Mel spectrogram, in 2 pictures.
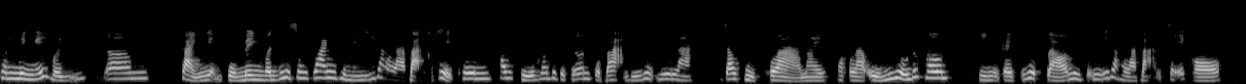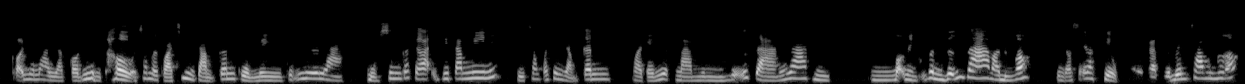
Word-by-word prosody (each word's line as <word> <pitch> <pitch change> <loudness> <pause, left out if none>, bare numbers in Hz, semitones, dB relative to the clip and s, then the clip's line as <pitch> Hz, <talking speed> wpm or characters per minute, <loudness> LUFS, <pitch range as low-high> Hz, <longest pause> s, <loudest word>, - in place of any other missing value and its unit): thân 270 -2 +2
mình 250 -3 +5
ấy, 290 +9 +1
bởi 190 - +2 0.4
ờm, 260 +2 -1 0.5
trải 165 - +4
nghiệm 190 +5 -1
của 195 -3 +2
mình 215 +3 +1
và 200 - +5
những 205 - -3
người 310 - +3
xung 295 -1 -2
quanh, 300 +1 +2
thì 245 - -1
mình 200 -1 -5
nghĩ 205 - -8
rằng - - -6
là - - -2
bạn - - +2
có - - -27
thể - - +2
thêm 270 0 +4 0.2
phong 285 0 -1
phú 200 -1 0
hơn 270 0 -4
cho 285 - -3
thực - - -5
đơn 255 +3 -3
của - - -4
bạn. 210 0 0
Ví 185 - -4
dụ 270 - -2
như 240 +1 -2
là 200 -6 -3 0.4
rau 250 +1 +4
củ 210 -6 -2
quả 180 -7 +3
này, 175 0 -3 0.2
hoặc 200 - -10
là 185 -2 +1
uống 195 +7 +1
nhiều 280 -6 +6
nước 335 - 0
hơn, 295 0 +6 0.3
thì 200 - -3
những 190 -2 -5
cái 190 - +2
việc 275 +4 +1
đó - - +3
mình 255 - 0
sẽ - - -7
nghĩ 235 +4 -4
rằng 195 - -4
là 170 - -1
bạn - - -6
sẽ - - -5
có 175 +1 +2 0.4
gọi - - +1
như 235 - -2
nào 205 - -3
nhỉ? 185 - -2
Có 180 - +1
điểm 265 +6 +1
thở 225 -4 +10
trong 270 - -4
cái 210 - +1
quá 170 -4 +4
trình 280 -4 +2
giảm 165 -4 +1
cân 250 +5 0
của 195 -6 +2
mình 180 +2 -1
cũng 250 +5 -4
như 275 - +3
là 255 -7 0 0.3
bổ 185 -6 -2
sung 265 +8 -2
các 300 +1 -5
cái 245 - +1
loại 245 - +1
vitamin 270 +2 +2
ấy. 335 +5 0 0.2
Thì 180 - -3
trong 245 - -7
quá 205 - -7
trình 260 -3 -1
giảm - - -4
cân, 240 +1 +1 0.2
ngoài 180 -3 -3
cái 175 - -1
việc 245 -4 0
mà 180 -2 -2
mình 180 -1 -6
giữ - - -2 0.2
dáng 180 -1 +3
ra 270 +7 +2
thì, 220 - -2 0.5
ừm, 200 0 -4
bọn 210 - +4
mình 210 - -1
cũng - - -13
cần 270 -7 +5
dưỡng 255 +9 +5
da 305 -4 +8
mà, - - +4
đúng 195 -2 -1
không? 265 +4 +7 0.3
Thì 195 - -8
đó 180 - -2
sẽ 275 - -10
là 275 - 0
kiểu - - +4
kể 310 -5 -12
cả 175 - +1
từ 185 - 0
bên 235 +5 +3
trong 275 -2 +3
nữa. 280 - +1
230 Hz, 285 wpm, -22 LUFS, 190-270 Hz, 0.5 s, thở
